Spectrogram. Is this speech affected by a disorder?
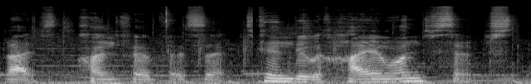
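Yes: cerebral palsy.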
